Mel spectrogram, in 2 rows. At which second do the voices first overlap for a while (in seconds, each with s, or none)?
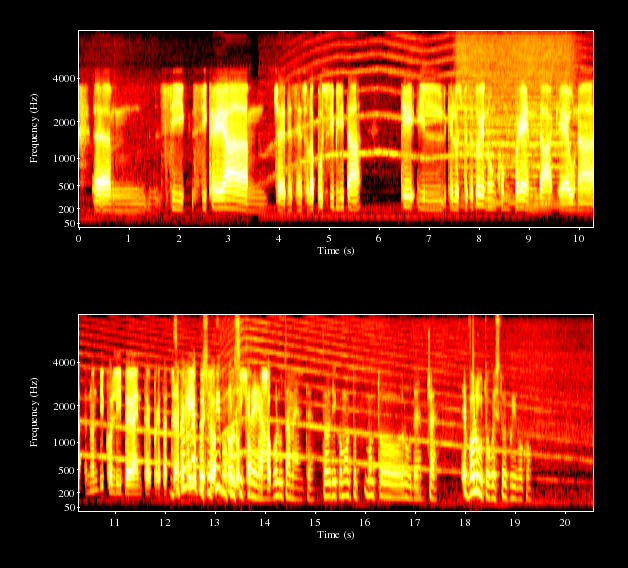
12.1 s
